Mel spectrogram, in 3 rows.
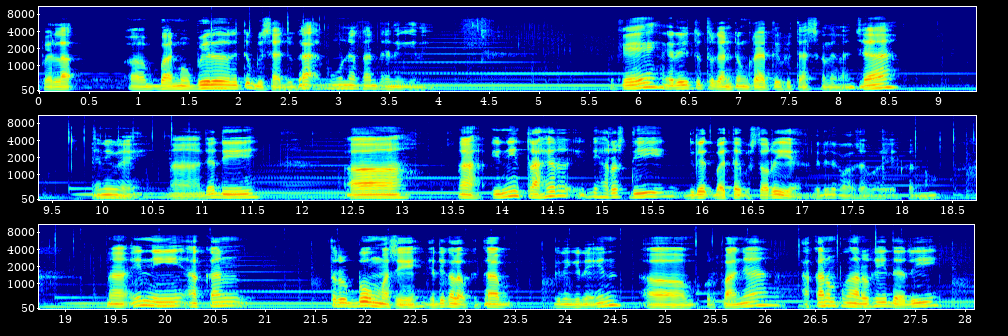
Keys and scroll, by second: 9.5 space, 17.9 6.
